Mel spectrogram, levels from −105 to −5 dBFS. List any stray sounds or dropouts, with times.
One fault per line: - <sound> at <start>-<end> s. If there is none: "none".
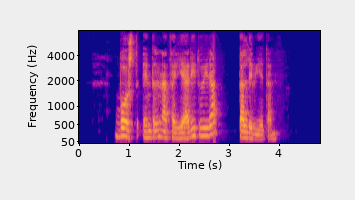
none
